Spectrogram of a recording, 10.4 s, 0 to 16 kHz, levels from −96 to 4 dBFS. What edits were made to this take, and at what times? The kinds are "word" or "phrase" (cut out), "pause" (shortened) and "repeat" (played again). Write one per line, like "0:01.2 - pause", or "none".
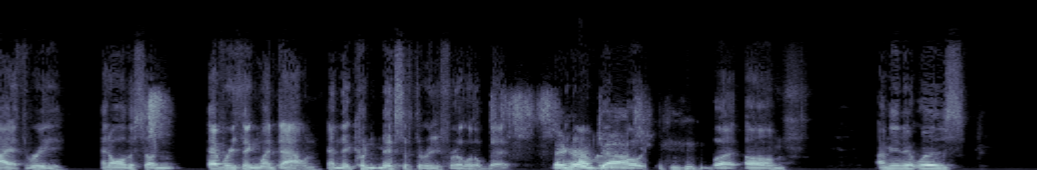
0:01.1 - word
0:03.2 - pause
